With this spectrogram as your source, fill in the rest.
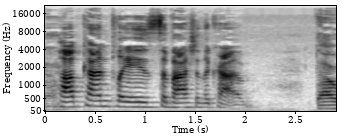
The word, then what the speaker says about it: Popcaan: would be hilarious if Popkin is how you say it popcaan plays Sebastian the crab dar would be funny can you imagine I would love it mr.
